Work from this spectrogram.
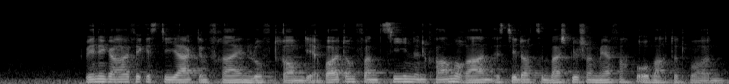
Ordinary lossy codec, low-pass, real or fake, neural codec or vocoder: none; 7.2 kHz; real; none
